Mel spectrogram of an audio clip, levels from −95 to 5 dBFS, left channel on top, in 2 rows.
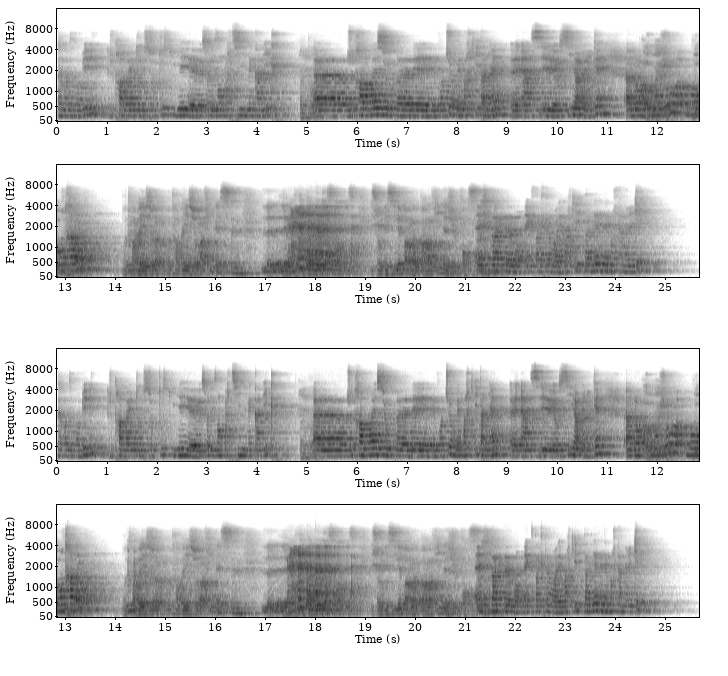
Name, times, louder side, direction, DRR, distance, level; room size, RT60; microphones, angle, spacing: voice 1, 0.0-4.4 4.8-13.5 14.2-14.5 17.4-18.1 19.1-19.4 21.2-24.5, right 1 dB, 65° right, -1 dB, 0.6 m, -25 dB
voice 2, 4.8-5.2 11.6-12.2 12.7-13.3 14.1-21.5, equal, 55° left, -6 dB, 1.1 m, -28 dB
4.0 x 3.1 x 2.9 m, 1.4 s
head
